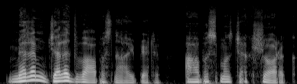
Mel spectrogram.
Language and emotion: Kashmiri, fearful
